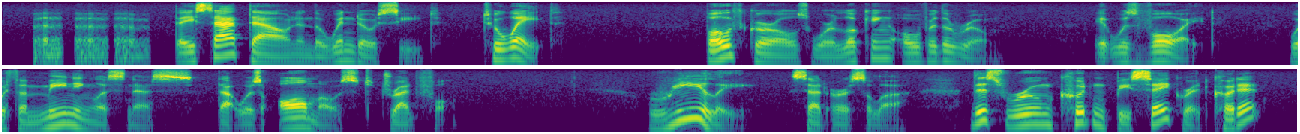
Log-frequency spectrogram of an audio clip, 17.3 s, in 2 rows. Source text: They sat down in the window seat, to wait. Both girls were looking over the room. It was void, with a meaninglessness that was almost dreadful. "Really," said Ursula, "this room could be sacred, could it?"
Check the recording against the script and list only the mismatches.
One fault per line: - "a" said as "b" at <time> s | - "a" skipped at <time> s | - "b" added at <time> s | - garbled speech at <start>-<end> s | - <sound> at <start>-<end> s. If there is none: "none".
- laugh at 0.2-1.0 s
- "could" said as "couldn't" at 15.6 s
